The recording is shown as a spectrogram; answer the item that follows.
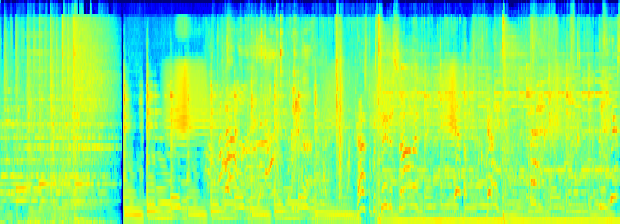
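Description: Mosquito buzzing in a Mosquito Joe pest control advertisement, a whiny high insect drone that wavers in pitch, loud and close, layered with music and tonal effects.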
